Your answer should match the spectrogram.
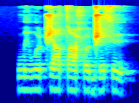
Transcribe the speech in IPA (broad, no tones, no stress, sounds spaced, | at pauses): w ɨ w u ʈ͡ʂ i tˤ e ħ u ɖ͡ʐ ɨ s ʉ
